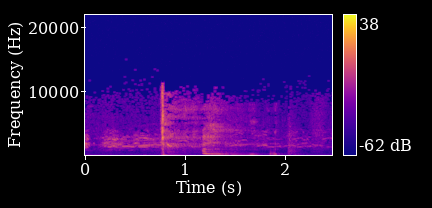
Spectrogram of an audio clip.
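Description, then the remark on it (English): A person mimics seagull calls: a sharp squawk, then a drawn-out, downward-sliding cry followed by a couple of shorter yelps, with no talking. “Seagulls and bagels.”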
